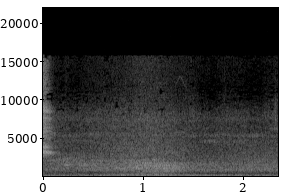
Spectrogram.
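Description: Steady background noise with a low hum underneath; no distinct handling clicks or knocks stand out.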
